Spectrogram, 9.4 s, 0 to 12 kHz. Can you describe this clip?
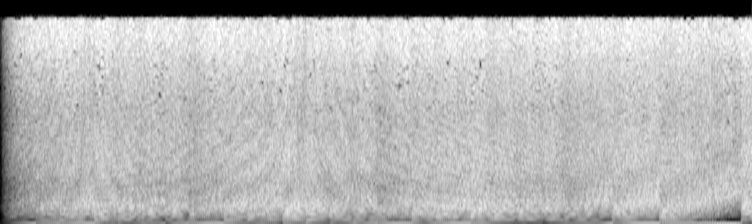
biggish saw synth e e g b 102 bpm-29
biggish saw synth e e g b 102 bpm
